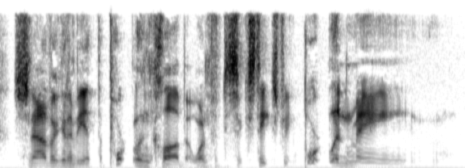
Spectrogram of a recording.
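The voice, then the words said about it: Announcer voice. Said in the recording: “It's my announcer voice.”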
